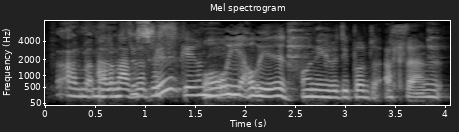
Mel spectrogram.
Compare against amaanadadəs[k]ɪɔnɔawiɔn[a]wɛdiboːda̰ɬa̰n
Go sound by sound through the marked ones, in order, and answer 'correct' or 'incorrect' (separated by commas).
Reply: correct, incorrect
